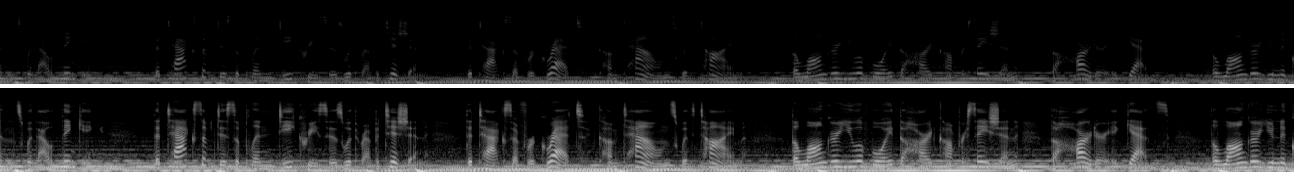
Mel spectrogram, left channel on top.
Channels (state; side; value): quieter; left; 23.0 dB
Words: without thinking. The tax of discipline decreases with repetition. The tax of regret compounds with time. The longer you avoid the hard conversation, the harder it gets. The longer you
